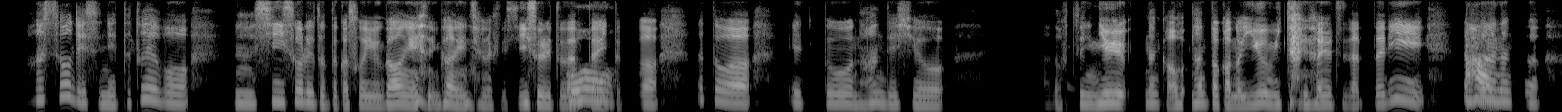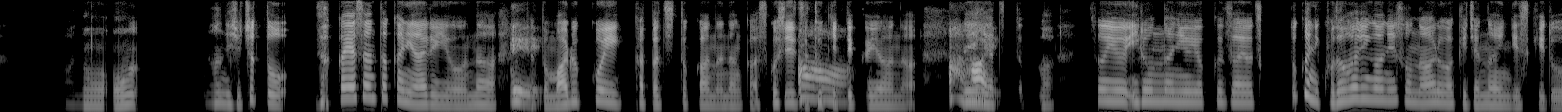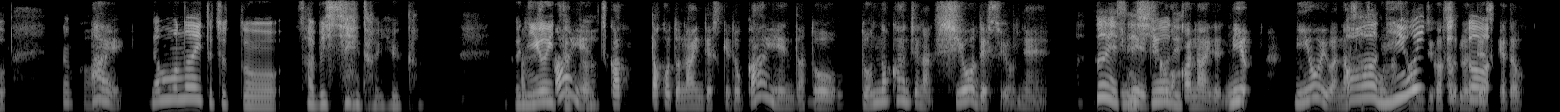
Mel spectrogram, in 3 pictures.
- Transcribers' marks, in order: laughing while speaking: "岩塩 岩塩じゃなくてシーソルトだったりとか"; laughing while speaking: "みたいな"; laughing while speaking: "寂しいというか"; tapping
- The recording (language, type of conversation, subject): Japanese, podcast, お風呂でリラックスする方法は何ですか？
